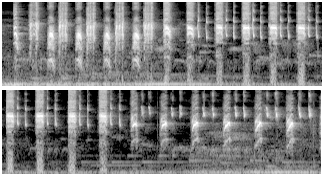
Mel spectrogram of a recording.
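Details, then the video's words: Long-tailed shrike singing vigorously, its rapid sewing-machine style delivery made of sharp, harsh notes repeated more than twice a second, some with short downslurred whistles, over a faint low hum. "CENDET GACOR MATERI TOP BOLO SPITNYA SPEK MESIN JAHIT"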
